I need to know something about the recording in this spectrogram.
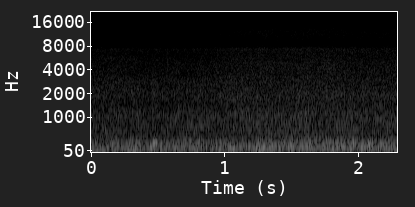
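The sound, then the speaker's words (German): A continuous wash of ocean surf with a low, rumbling undertone, steady and fairly soft throughout, with no individual breakers standing out and no voices. “Erlaube jeder Welle, dass all das, was dich bedrückt und betrübt, dass sie das von dir wegnimmt, wegwischt.”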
